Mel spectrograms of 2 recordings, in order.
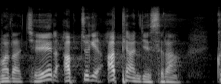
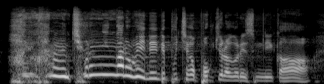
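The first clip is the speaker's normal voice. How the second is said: lament; 6 semitones higher than usual. Retold or imitated. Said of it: "통곡하며".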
